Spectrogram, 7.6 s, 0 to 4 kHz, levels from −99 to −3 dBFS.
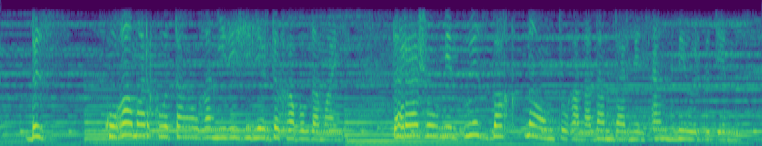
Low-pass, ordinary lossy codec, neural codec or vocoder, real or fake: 3.6 kHz; none; none; real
